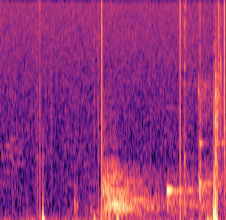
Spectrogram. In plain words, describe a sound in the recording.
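A game alarm blares.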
